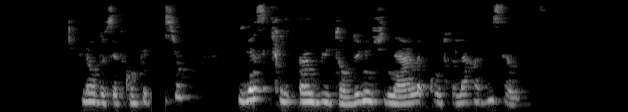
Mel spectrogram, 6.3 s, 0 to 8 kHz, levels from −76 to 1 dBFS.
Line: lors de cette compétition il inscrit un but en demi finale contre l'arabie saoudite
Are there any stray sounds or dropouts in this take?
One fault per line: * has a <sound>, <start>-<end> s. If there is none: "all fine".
* has a dropout, 1.5-1.7 s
